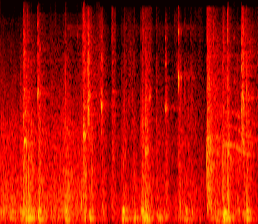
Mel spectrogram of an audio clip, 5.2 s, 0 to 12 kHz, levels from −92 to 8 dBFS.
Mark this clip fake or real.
real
